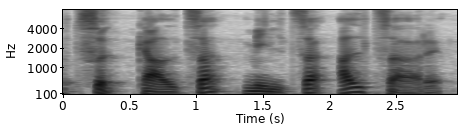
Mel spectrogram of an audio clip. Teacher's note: When the letter Z follows L, that's also voiceless, so ts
